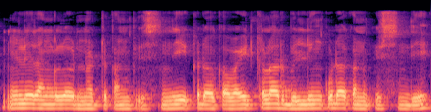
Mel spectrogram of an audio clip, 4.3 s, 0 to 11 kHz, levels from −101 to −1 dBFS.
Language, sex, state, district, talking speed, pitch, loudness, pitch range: Telugu, male, Andhra Pradesh, Sri Satya Sai, 155 wpm, 115 Hz, -14 LUFS, 110-120 Hz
